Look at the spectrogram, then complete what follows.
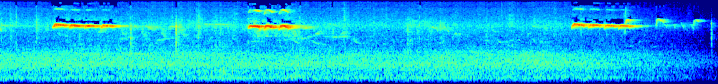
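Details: Long-tailed Tit of the Nordic woods, a highly social flocking bird, gives very high, thin, buzzy bursts: three short runs spaced a few seconds apart over a soft steady background hiss.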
